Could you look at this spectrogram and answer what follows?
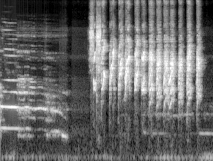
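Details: Greater green leafbird of the Kuningan type, a young bird practising ngeplong song, gives a mid-pitched whistle that slides downward, then after a pause a rapid, even series of about fourteen high, piercing chips.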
